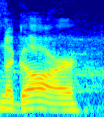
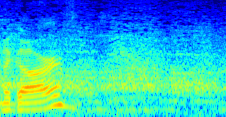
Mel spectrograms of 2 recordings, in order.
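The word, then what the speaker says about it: Naggar: There's a look at Nagar. Pronounced like cigar with an N.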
